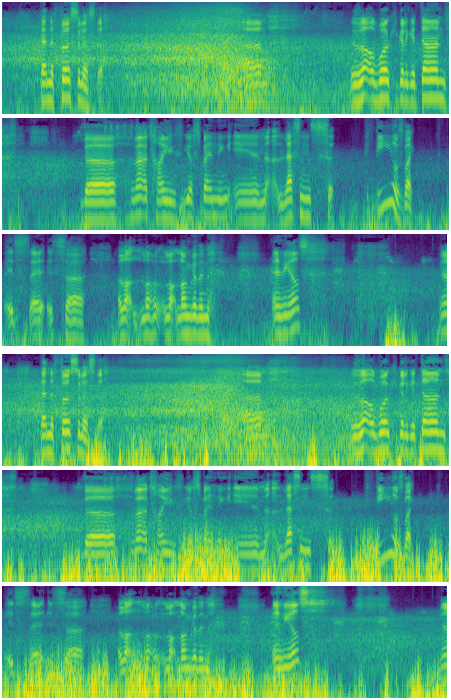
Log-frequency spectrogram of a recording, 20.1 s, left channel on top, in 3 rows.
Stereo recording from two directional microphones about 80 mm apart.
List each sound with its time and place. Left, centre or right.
0.6 s speech: left
1.9 s vehicle: centre
2.7 s vehicle: left
3.2 s vehicle: left
3.6 s speech: left
13.5 s speech: left
17.5 s speech: left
